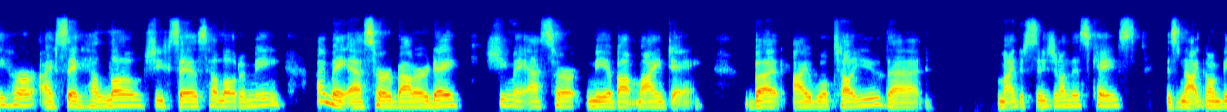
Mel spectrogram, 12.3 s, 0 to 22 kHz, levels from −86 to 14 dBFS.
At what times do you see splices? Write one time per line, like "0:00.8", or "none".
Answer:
none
